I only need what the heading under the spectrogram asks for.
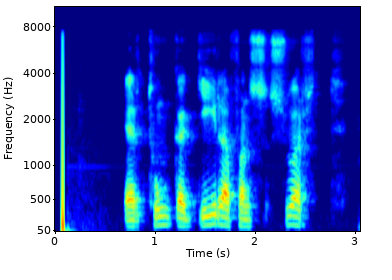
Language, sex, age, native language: Icelandic, male, 30-39, Icelandic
